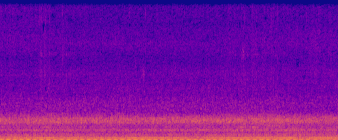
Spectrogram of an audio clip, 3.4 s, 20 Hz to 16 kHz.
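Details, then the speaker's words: Vintage 1950s GE Standard 12-inch oscillating desk fan F14S125, on high with oscillation: steady hum with a quick, regular pulsing flutter on top; an odd noise of unknown origin, owner thinks from the blades. "I don't know what that noise is. Sounds like it's coming from... sounds like it's coming from the blades. I don't know."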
